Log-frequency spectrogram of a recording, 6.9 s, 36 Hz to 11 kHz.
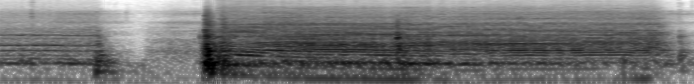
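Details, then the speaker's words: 1985 Chevrolet Silverado Squarebody power window after fixing derailed weatherstrip, greasing tracks and oiling pivots: motor makes a strained steady buzz with faint creak while raising, louder than ever and absent before; cause unknown. "Yeah, it wasn't making that noise before when it was binding up, and now it is. I greased all the tracks, I oiled all the pivot points, and now it's making more noise than it ever has."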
